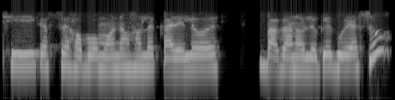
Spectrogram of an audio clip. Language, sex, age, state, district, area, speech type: Assamese, female, 60+, Assam, Dhemaji, urban, conversation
